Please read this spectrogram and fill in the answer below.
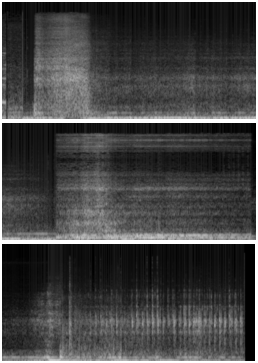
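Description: Anti-ship missile launch from a warship, heard as a deep, steady rumble of the rocket motor. A loud rushing blast comes about half a second in, and the sound changes abruptly around four and again around seven seconds.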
